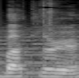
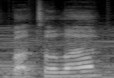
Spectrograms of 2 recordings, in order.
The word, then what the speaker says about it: Battler: So yeah, and Butler has suffered the same fate. This is like fighter, if I recall correctly, it sort of translates to, but it's not supposed to be pronounced Batola, usually, and yes.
